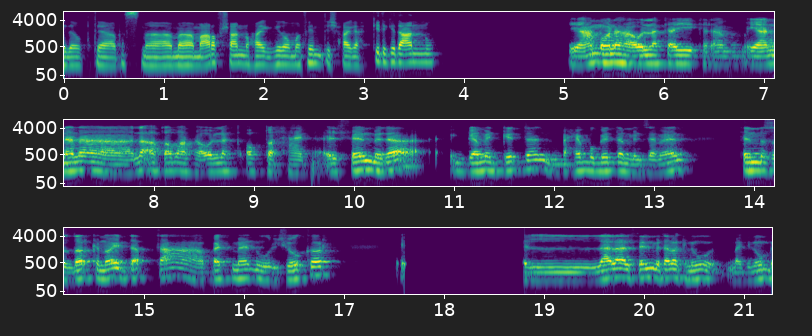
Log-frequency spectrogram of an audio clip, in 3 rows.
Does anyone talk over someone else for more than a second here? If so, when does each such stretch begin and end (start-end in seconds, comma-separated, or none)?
none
